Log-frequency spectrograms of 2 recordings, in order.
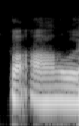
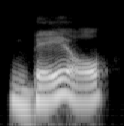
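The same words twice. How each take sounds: First: It is said with the original Hebrew pronunciation. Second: It is said with the familiar English pronunciation. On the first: This is the original form. "is the correct Hebrew pronunciation" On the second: This is the commonly known form. "you may have um, known or heard the word Baal"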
